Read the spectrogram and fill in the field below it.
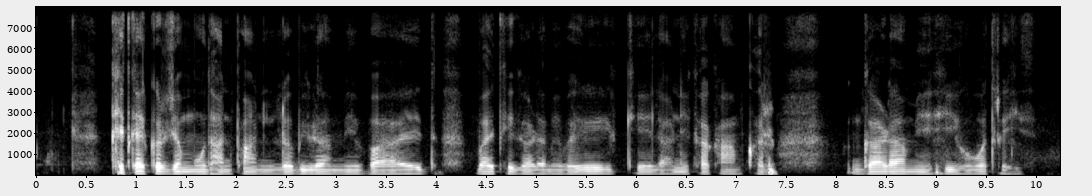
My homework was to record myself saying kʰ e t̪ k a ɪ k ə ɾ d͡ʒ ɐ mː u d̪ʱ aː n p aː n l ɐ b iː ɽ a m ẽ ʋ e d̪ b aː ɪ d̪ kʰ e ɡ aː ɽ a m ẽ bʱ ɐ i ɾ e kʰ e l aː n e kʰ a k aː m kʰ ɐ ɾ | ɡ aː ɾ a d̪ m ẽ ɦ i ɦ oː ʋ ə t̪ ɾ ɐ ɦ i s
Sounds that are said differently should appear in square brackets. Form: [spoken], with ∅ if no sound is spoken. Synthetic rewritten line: kʰ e t̪ k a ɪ k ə ɾ d͡ʒ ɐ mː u d̪ʱ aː n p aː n l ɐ b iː ɽ a m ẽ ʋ [a] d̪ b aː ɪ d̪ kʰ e ɡ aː ɽ a m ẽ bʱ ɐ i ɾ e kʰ e l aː n e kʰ a k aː m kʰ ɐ ɾ | ɡ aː [ɽ] a [∅] m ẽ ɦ i ɦ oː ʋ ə t̪ ɾ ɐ ɦ i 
